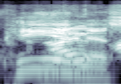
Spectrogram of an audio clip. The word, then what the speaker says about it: pianist: Pianist, Arch. I tell you. Pianist, like piano. Pianist.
